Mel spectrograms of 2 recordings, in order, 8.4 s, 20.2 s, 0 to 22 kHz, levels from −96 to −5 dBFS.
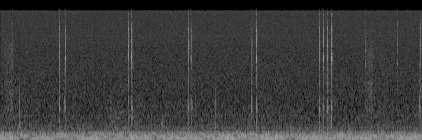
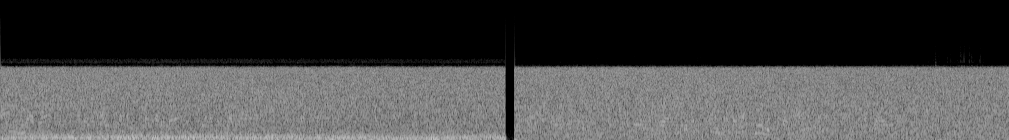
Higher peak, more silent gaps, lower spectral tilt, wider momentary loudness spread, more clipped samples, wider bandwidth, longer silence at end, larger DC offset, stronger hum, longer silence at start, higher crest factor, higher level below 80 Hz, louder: first, -14 dBFS vs -20 dBFS; neither; second, -3 dB/octave vs -7.5 dB/octave; first, 8 LU vs 2 LU; neither; first, 16.5 kHz vs 4 kHz; about the same, 0 s vs 0 s; neither; neither; about the same, 0 s vs 0 s; first, 30 dB vs 14 dB; second, -48 dBFS vs -42 dBFS; second, -43 LUFS vs -32 LUFS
